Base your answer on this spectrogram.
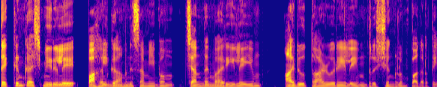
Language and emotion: Malayalam, neutral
